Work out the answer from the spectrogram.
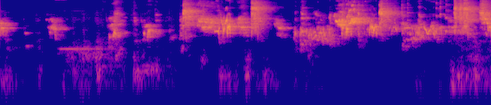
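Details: Pet lovebirds start with scattered short chirps, then break into loud, continuous shrill twittering and squeaks, with some faint low knocks.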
